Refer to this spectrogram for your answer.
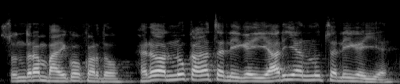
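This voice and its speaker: Young man, slightly high voice, teasing live-stream chatter. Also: expressive, normal speed, highs cut off. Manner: jokey, teasing, calls out to viewers by name. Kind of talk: casual live stream chat.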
